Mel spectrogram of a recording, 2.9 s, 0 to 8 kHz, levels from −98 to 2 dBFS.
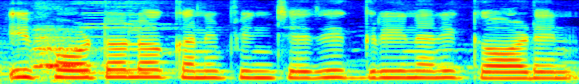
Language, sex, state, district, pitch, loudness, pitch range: Telugu, female, Andhra Pradesh, Sri Satya Sai, 240 Hz, -16 LUFS, 230-250 Hz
